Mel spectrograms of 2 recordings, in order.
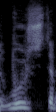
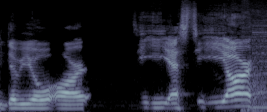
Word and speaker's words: Worcester: Gonna find out if that continues on as Worcester Polytechnic Institute. It's the right way to say it, by the way. If you see WOR Cester, it's Worcester. Locals, they said that was right.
